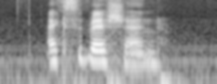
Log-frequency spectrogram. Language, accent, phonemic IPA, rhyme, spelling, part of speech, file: English, US, /ɛksɪˈbɪʃən/, -ɪʃən, exhibition, noun / verb, En-us-exhibition.ogg
- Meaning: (noun) 1. An instance of exhibiting, or something exhibited 2. A large-scale public showing of objects or products 3. A public display, intentional or otherwise, generally characterised as negative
